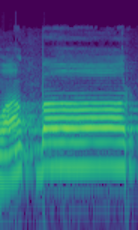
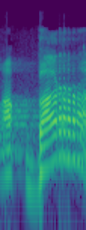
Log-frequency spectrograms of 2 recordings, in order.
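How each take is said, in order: First: The last syllable is drawn out long. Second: The last syllable is kept short. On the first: It means a big drum. The speaker calls it wrong. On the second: It means the greatest. The speaker calls it right.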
